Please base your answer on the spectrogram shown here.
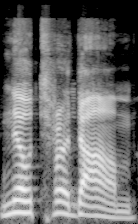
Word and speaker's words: Notre Dame: your comment section said I'm pronouncing Notre Dame wrong there's no D and Notre Dame so - a Touche all right no true aim Oh sounds really fancy friends yet notre Dom that's what I just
